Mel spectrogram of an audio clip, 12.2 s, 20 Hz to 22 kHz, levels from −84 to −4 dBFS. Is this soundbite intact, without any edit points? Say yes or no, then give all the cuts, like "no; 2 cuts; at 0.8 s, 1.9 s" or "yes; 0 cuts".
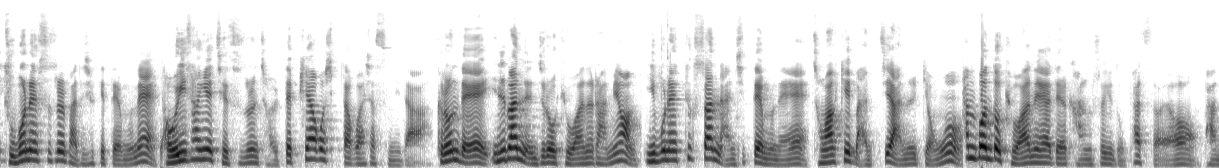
yes; 0 cuts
